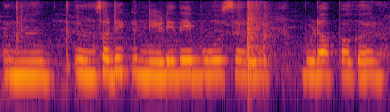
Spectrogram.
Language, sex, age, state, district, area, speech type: Punjabi, female, 18-30, Punjab, Rupnagar, rural, spontaneous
